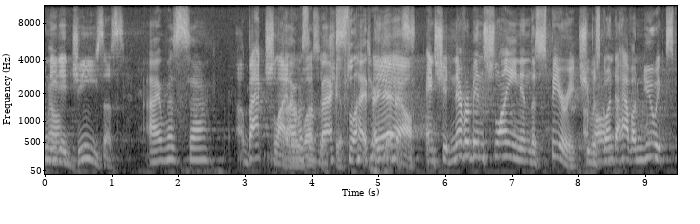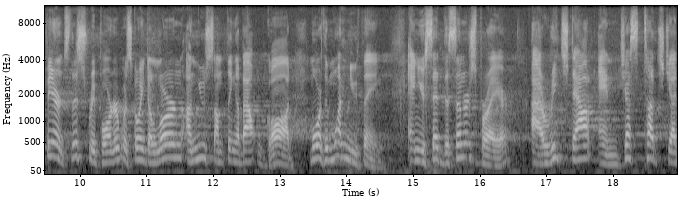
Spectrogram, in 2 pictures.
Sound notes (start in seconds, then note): 5.1 laughter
